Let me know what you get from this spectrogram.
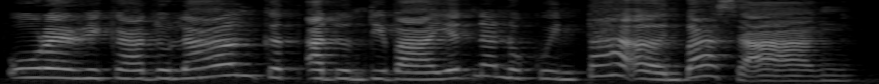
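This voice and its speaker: A woman's voice: high-pitched, lively intonation, measured pace, sharp tone, full character voice. A woman playing a village councillor who minds a store, in an Ilocano radio comedy drama. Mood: curious. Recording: roomy, echoing radio drama recording.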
